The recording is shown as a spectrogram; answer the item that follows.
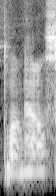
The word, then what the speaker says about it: Blumhouse: I think it's pronounced Blumhouse. – Blumhouse, yeah. My bad.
